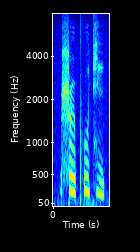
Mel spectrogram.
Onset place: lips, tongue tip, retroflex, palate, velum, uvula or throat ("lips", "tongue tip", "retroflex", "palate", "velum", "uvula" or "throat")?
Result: retroflex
